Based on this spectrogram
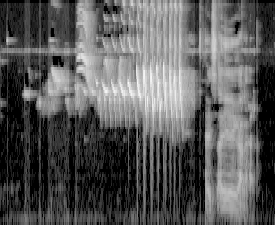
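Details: Lined seedeater, a Brazilian bird of grassy fields, clearings and plantations, delivers a bright song of thin sliding whistles followed by a rapid buzzy trill, then a man's voice speaks briefly.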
